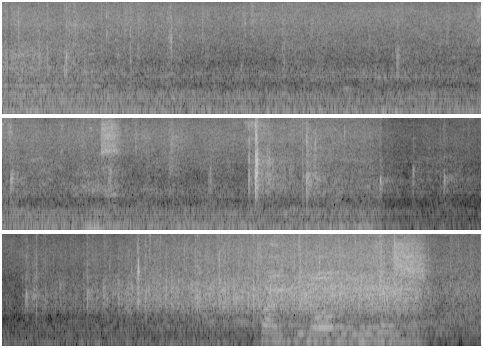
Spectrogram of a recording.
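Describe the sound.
A church audience claps for the Lord steadily in a dense, continuous wash for several seconds during a morning worship service, then the clapping drops away, leaving quieter murmuring and a sustained, tonal voice toward the end.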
